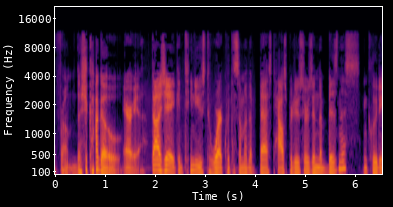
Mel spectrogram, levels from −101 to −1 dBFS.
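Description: Throughout the clip the speech sounds rough and grainy, with a hiss sitting between the harmonics of the voice and a thin, somewhat artificial top band. That texture is most likely the work of low-delay AAC compression, the AAC-ELD kind used for video calls. Its short frames separate pitch harmonics poorly, so at this rate, which fits something near 32 kbps, the coder cannot spend enough bits to keep the voice smooth, and the damage is plainly audible.

From 0.77 to 0.82 s the sound drops into a brief, soft-edged silence, roughly 40 ms long, that fades out and back in. This is AAC frame loss with muting. The gap points to two lost frames whose spectrum the decoder set to zero, and the overlapping windows on either side smear the edges so the hole opens and closes gently rather than abruptly.

From 1.76 to 4.03 s a steady, raspy buzz runs underneath the speech, well below its level. This is mains buzz at 60 Hz. 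Something like a dimmer, a rectifier or an unshielded connection lets sharp switching spikes into the signal twice per mains cycle, and their harmonics climb into the kilohertz range, which gives the hum its gritty edge.

Inside that buzzy stretch, from 2.67 to 2.72 s, a second muted gap of about 40 ms appears. It is another instance of AAC frame loss with muting, again fitting two lost frames. It shows the same gentle fade out and back in.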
